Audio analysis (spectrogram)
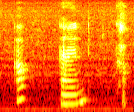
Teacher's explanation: described as a central unrounded vowel just above open position, and it occurs initially medially in the words up and cup.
